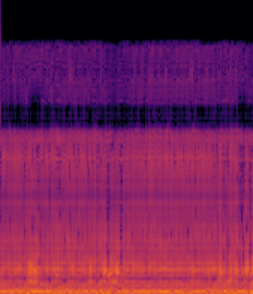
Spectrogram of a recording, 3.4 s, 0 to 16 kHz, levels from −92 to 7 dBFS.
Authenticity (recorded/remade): remade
